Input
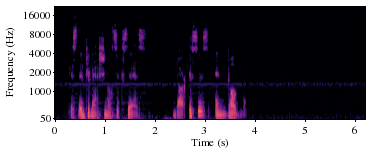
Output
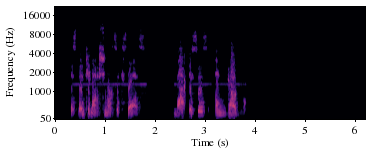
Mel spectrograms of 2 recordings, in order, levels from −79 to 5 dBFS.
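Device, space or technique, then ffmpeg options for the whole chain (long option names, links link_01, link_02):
walkie-talkie: -filter_complex "[0:a]highpass=470,lowpass=2900,asoftclip=type=hard:threshold=-36dB,agate=range=-18dB:threshold=-59dB:ratio=16:detection=peak,asettb=1/sr,asplit=3[link_01][link_02][link_03];[link_01]atrim=end=1.684[link_04];[link_02]atrim=start=1.68:end=2.56,asetpts=PTS-STARTPTS,afade=type=in:duration=0.004:curve=qsin,afade=type=out:start_time=0.876:duration=0.004:curve=qsin,asplit=2[link_05][link_06];[link_06]adelay=14,volume=-2dB[link_07];[link_05][link_07]amix=inputs=2:normalize=0,atrim=end_sample=38808[link_08];[link_03]atrim=start=2.556[link_09];[link_04][link_08]acrossfade=duration=0.004:curve1=hsin:curve2=qsin[link_10];[link_10][link_09]acrossfade=duration=0.004:curve1=qsin:curve2=hsin,lowshelf=frequency=110:gain=-11,afftdn=noise_reduction=23:noise_floor=-54,volume=3.5dB"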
